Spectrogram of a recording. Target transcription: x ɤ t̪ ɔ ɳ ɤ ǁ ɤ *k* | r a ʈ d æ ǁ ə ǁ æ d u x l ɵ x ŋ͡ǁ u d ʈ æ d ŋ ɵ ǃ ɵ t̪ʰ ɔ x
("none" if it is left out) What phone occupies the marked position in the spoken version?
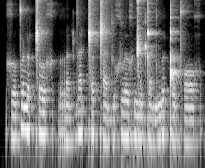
x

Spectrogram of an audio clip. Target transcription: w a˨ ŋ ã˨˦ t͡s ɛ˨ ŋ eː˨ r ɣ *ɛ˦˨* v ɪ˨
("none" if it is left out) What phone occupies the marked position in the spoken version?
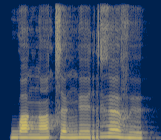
ɛ˦˨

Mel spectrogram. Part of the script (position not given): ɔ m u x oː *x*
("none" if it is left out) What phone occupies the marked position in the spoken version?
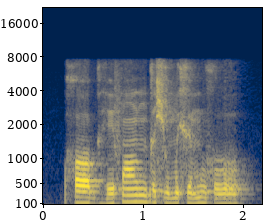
none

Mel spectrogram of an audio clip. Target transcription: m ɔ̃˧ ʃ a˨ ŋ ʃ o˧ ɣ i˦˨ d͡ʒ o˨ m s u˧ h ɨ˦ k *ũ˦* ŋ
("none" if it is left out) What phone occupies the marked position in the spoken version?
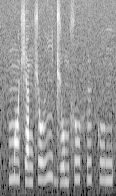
u˦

